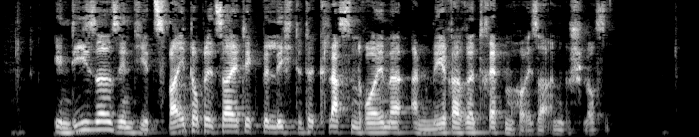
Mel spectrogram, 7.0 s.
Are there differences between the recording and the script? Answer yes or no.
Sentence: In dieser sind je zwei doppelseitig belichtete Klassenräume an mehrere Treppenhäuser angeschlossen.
no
